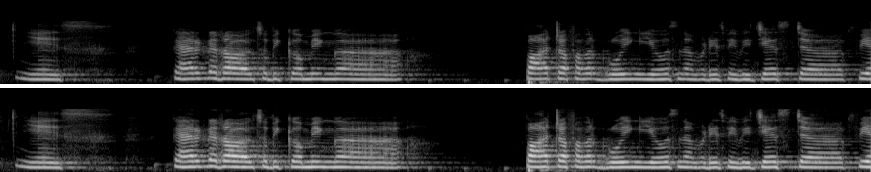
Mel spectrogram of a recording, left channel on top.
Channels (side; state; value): left; quieter; 6.0 dB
